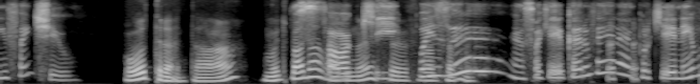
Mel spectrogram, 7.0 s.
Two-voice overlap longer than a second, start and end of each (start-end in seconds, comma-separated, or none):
2.9-4.5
